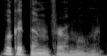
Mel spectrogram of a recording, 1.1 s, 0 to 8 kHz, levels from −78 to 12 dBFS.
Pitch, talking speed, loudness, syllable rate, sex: 95 Hz, 335 wpm, -21 LUFS, 7.2 syllables/s, male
